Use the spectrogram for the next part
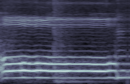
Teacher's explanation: ये ओम को इसलिए ऐसे बोला जाता है कि जब हम ओम को बोलते हैं तो बीच में बहुत ऊंची आवाज करा जाता है ओम, तो उसमें जो है दीर्घ मात्रिक ना होके प्लुत मात्रिक होता है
